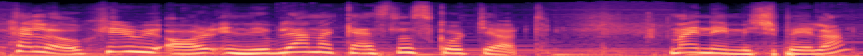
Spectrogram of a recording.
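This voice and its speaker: A woman's voice: a little high, lively intonation, normal speed, rough recording. Casting: woman, student presenter, careful with small slips, music bed. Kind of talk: scripted presentation. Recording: music playing under the voice.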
